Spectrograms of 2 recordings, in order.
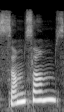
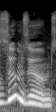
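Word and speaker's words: Tsum Tsum: And these little Zoom Zooms. No, I said it wrong again. Sum Sums.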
